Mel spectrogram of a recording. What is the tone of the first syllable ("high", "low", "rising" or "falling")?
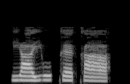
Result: low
